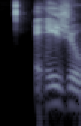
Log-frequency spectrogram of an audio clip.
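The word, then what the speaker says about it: A'ja: Asia Wilson. But it's AJA. Asia Wilson. Yeah. So the J is a ja. Yeah. Is that like universal? I don't know. That's the only person named Asia that I know.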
